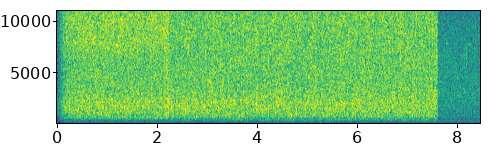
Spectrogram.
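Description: Mountain stream rushing and splashing over rocks, a steady full rush that drops sharply to a much fainter hiss near the end.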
